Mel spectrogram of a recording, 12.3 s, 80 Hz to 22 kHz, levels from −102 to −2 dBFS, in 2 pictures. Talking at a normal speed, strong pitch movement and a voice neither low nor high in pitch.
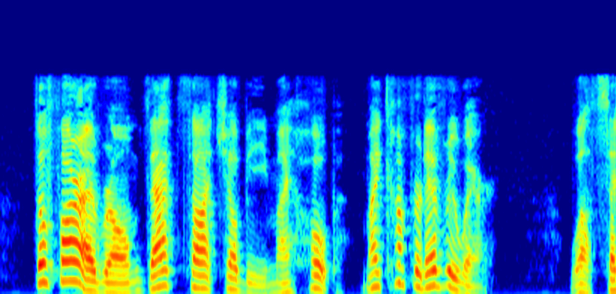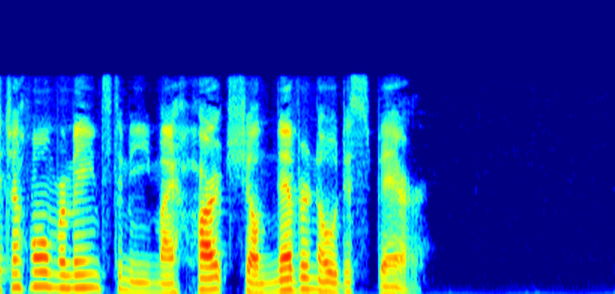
No: slow, 125 wpm; wide, 7.1 semitones; medium, 150 Hz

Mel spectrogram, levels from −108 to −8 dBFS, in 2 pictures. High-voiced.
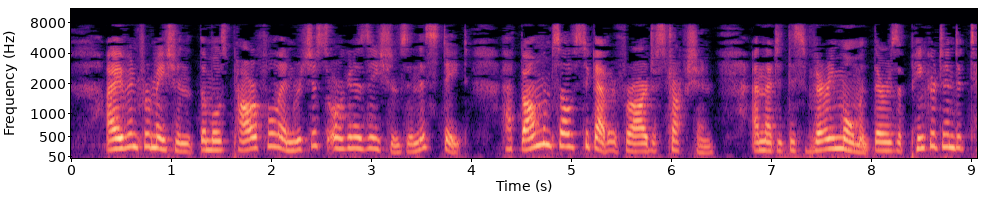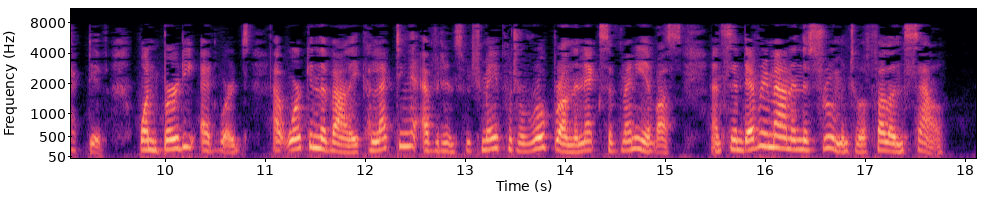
Yes: high, 210 Hz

